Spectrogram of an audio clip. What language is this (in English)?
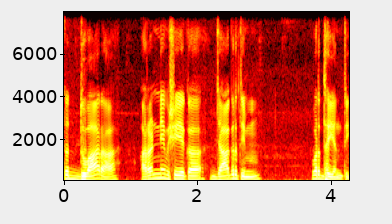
Sanskrit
